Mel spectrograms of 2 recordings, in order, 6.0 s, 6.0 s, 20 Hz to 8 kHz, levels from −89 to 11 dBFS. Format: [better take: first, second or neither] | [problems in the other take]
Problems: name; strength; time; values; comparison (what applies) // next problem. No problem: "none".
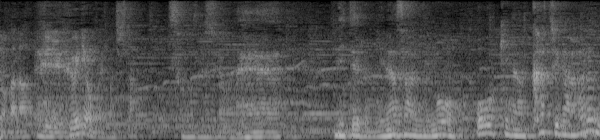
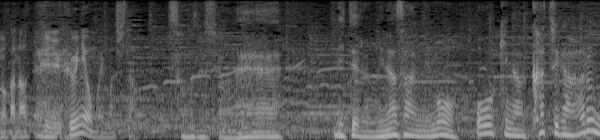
second | room echo; dies away in 0.7 s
